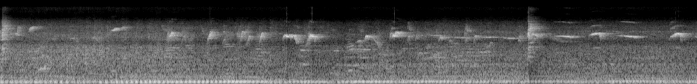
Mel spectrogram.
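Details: White-eyes in a lure recording meant to get other white-eyes singing chirp in quick, high, thin twittering notes over a steady low hum, with several birds calling at once.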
